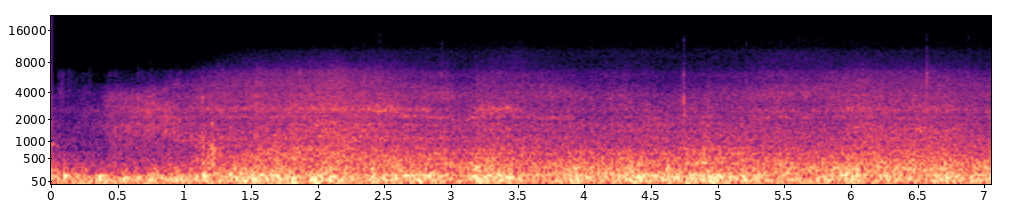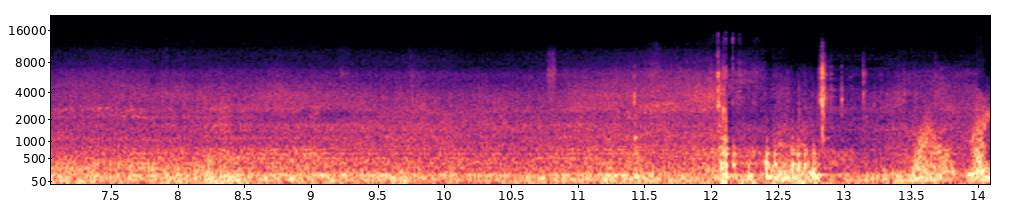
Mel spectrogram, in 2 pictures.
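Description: Wind rushing over the helmet camera's microphone in paraglider flight: a steady, heavy noise of airflow, with a few sharp crackles near the end.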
